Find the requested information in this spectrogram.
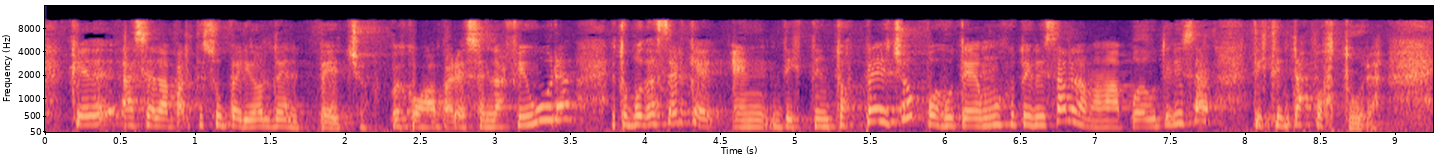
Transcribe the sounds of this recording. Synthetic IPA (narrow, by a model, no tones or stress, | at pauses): ke̞asjalapaɾt̪e̞supe̞ɾjo̞ɾðe̞lpe̞t͡ʃopwe̞sko̞moapaɾe̞senlafiɣuɾae̞st̪o̞pwe̞ðase̞ɾke̞end̪iht̪int̪o̞hpe̞t͡ʃo̞hpwe̞sut̪eemohut̪ilisaɾlamãmãpwe̞ðeut̪ilisaɾ | d̪iht̪int̪ahpo̞hst̪uɾa̰s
